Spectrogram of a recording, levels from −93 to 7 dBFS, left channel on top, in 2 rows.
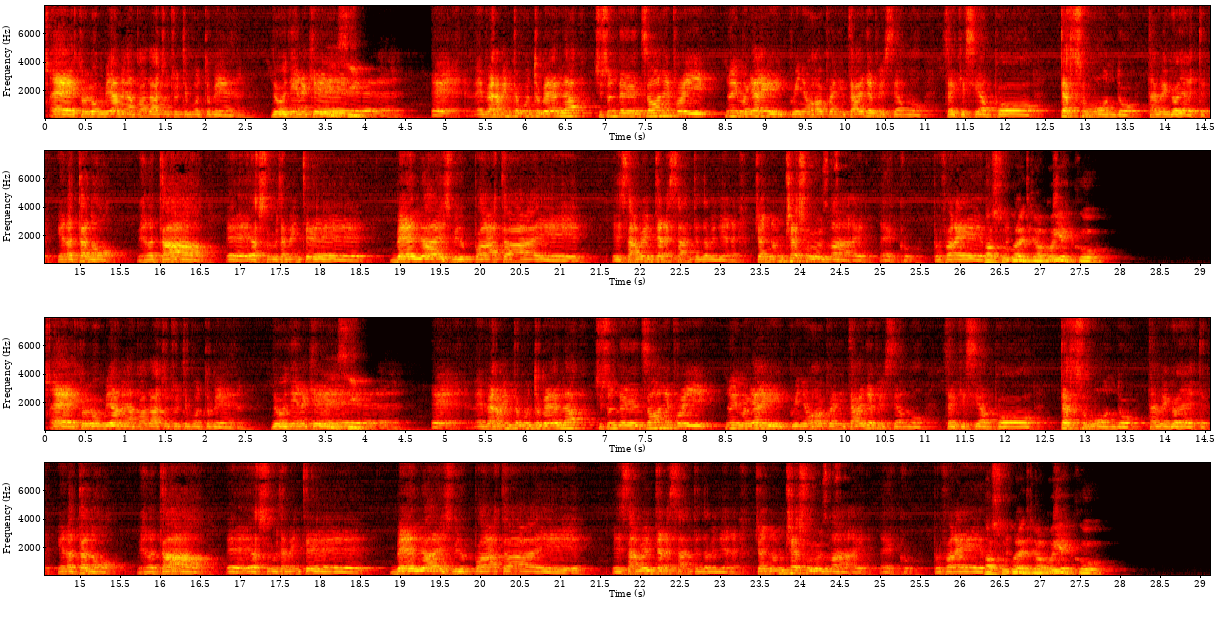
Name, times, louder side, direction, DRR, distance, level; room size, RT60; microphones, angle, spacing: voice 1, 0.0-26.4 26.7-26.8, left 1 dB, 35° left, 1.9 m, -28 dB
voice 2, 3.5-4.0 26.3-27.9, equal, 5° left, 1.3 m, -26 dB
19.0 x 10.5 x 2.5 m
head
